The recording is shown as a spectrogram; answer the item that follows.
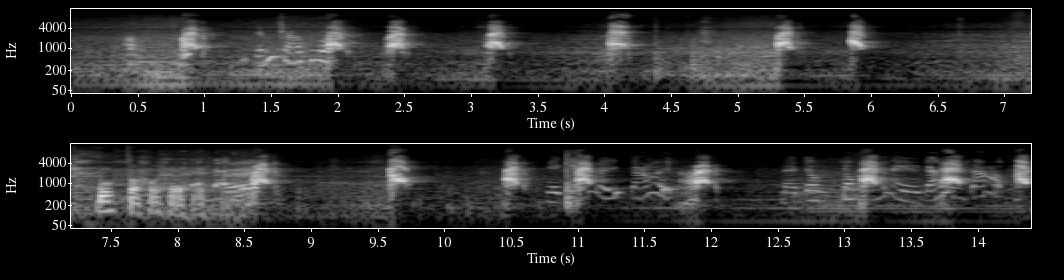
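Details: Dog reacting to a stranger, barking repeatedly in short bursts while people talk nearby, with voices overlapping the barks around the middle.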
